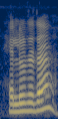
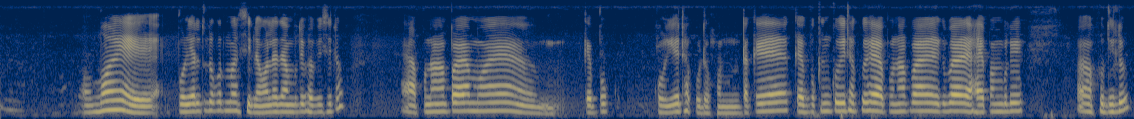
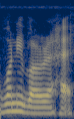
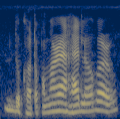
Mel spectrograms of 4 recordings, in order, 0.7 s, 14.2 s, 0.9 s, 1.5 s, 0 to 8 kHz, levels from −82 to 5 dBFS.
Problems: background sounds at intervals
